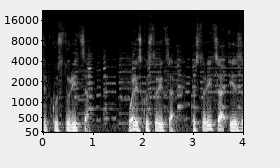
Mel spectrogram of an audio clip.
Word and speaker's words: Kusturica: You pronounce it Kusturica.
